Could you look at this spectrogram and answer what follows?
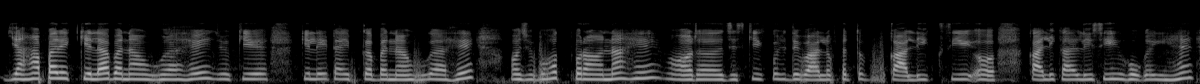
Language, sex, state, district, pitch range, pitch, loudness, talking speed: Hindi, female, Uttar Pradesh, Jalaun, 225-250 Hz, 235 Hz, -28 LUFS, 170 wpm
